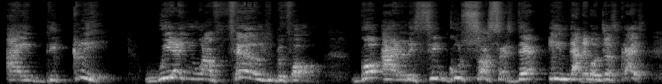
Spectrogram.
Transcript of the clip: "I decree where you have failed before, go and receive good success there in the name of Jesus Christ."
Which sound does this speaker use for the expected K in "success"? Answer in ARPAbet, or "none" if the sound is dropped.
none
